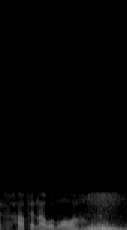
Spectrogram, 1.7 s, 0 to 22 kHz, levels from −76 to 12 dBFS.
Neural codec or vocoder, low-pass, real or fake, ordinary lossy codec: none; 3.6 kHz; real; none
